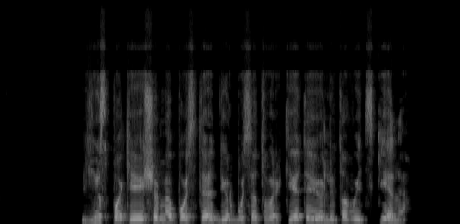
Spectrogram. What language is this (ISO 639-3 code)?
lit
